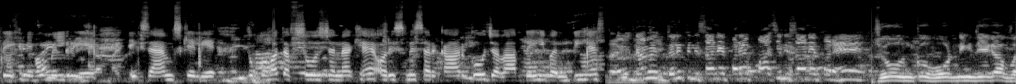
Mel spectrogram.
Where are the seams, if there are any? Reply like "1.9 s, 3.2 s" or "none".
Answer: 6.1 s, 8.7 s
